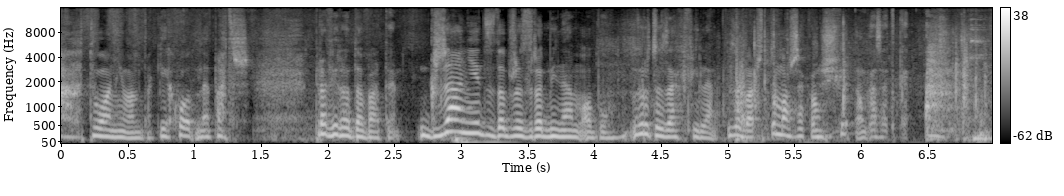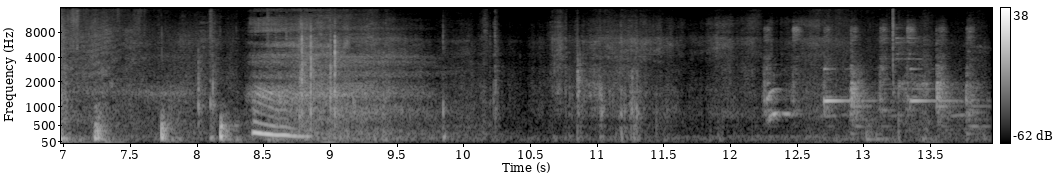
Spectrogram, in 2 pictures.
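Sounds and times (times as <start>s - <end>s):
speech: 0.2s - 7.0s
mobile phone ringing: 12.5s - 13.9s.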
